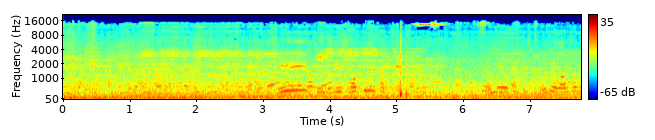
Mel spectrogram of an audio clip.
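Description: Street traffic rumbles steadily in the background.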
